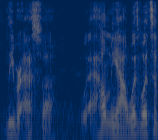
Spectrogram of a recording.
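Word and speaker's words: Libraesva: Yeah, there is a lot of history around that, and thank you for pronouncing it correctly, Libra ESVA.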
